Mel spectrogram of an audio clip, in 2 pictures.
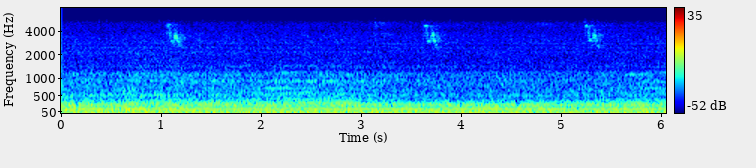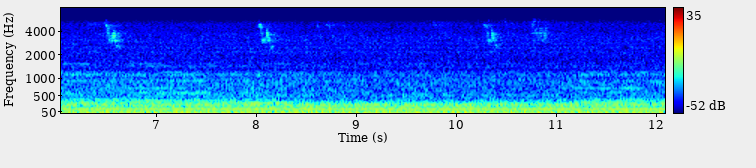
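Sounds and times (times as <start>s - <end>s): steady low hum: 0.0s - 12.0s
bird chirping: 1.0s - 1.3s, 3.6s - 3.8s, 5.2s - 5.5s, 6.4s - 6.8s, 8.0s - 8.8s, 9.8s - 11.0s.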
